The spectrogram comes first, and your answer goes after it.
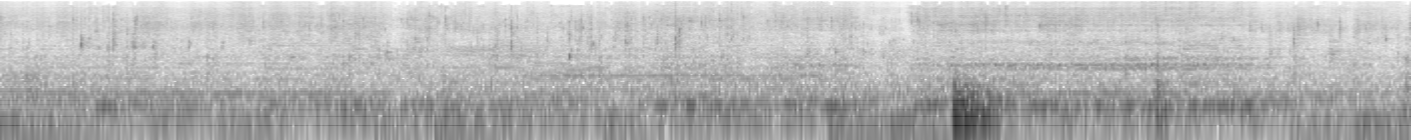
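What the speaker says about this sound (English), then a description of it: "Turn that water down a little bit, I don't need that much." Steady running tap water splashes into a sink while freshly harvested garlic bulbs are rinsed clean, a continuous close hiss with a brief louder splash partway through.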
